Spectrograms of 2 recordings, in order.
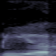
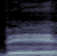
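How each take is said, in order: First: The vowel sounds like the one in 'beer'. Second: The vowel sounds like the one in 'bare'. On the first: The speaker calls it wrong. "बियर नहीं होता है" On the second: The speaker calls it right. "bear होता है"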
